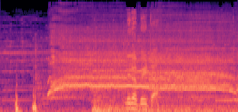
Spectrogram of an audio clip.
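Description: A long, piercing scream rings out in an animated horror story, rising abruptly after two dull thuds and holding loud and sustained for several seconds before wavering at the end.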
